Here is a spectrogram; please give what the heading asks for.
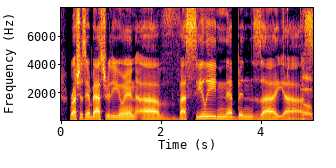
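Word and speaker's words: Vasily Nebenzya: At the Security Council meeting Saturday morning, which was this morning, Russia's ambassador to the UN, Vasily Nebenzaya, Oh, said beautiful. that, You nailed that pronunciation.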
